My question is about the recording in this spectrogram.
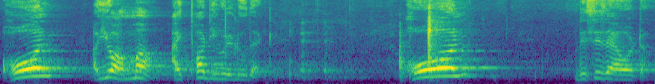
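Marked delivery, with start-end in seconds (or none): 0.0-0.5 loud exclamation. Real, not acted. Teacher exasperated at a wrong drawing. 4.1-4.6 loud exclamation. Real, not acted. Teacher exasperated at a wrong drawing.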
